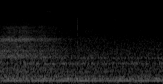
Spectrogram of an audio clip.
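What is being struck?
Nothing is struck.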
